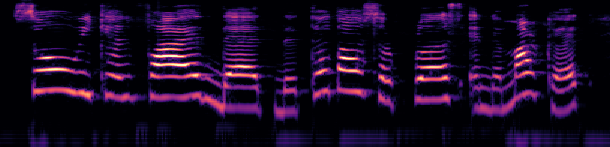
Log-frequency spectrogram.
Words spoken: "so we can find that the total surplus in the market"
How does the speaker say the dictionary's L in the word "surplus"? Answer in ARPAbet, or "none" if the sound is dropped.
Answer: L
